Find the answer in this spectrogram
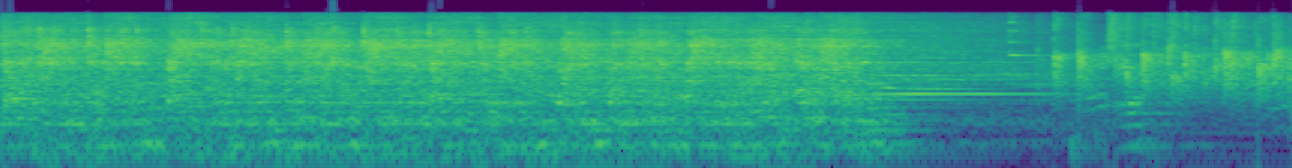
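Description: A live metalcore band with distorted electric guitars and drum kit plays loud until the song ends about six seconds in. A held tone rings for under a second, then scattered audience clapping starts near the end.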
